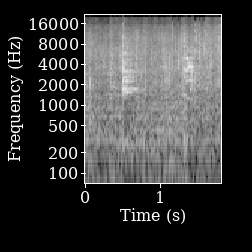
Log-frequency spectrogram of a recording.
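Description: Chopped onion sizzles and crackles in hot oil with cumin and mustard seeds on a stove, a loud continuous frying hiss with a couple of brighter stirring scrapes, no talking.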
